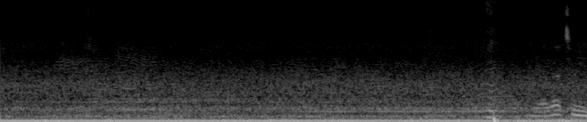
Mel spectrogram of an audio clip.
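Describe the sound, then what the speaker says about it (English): A steady, dense hum of many honeybees buzzing close by on a hive frame, continuous and even throughout with no talking. "lots of bees hanging out on the bottom of the frame"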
